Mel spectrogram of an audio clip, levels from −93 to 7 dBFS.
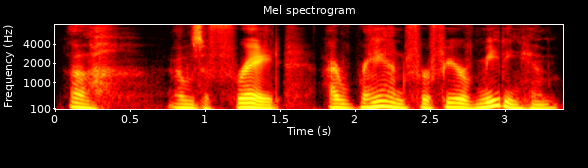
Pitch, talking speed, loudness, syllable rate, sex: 135 Hz, 195 wpm, -18 LUFS, 5.6 syllables/s, male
